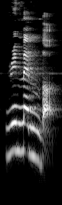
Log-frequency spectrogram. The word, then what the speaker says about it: remember: আজকের ভিডিওর last word মনে রাখা, remember, remember নয়, রিটা ছোট, মেমটা বড় উচ্চারণ হবে, রিমেম্বার, রিমেম্বার।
